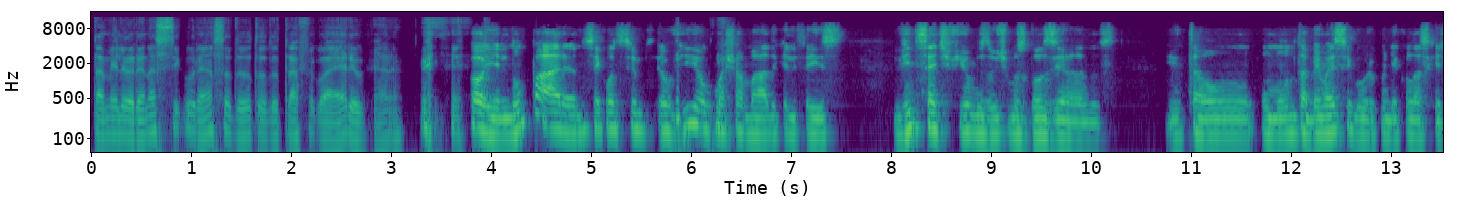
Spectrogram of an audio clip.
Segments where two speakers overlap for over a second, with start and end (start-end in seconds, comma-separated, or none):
none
